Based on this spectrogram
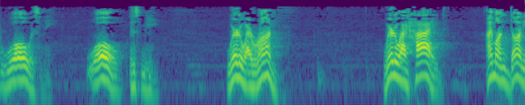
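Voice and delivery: slow grief swelling into a loud cry; anguished lament. Acted. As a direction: cry out Isaiah's despair from the pulpit. Isaiah's lament acted out.

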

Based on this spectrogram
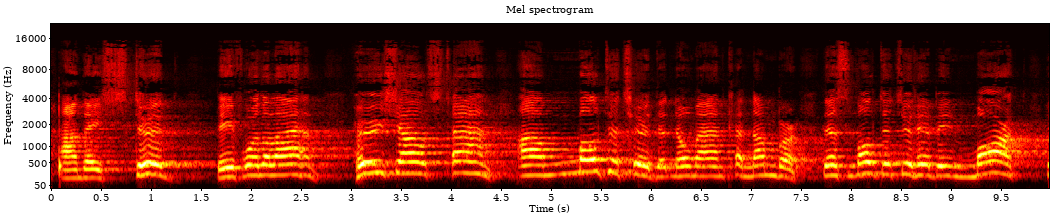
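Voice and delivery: loud, high, slow preaching at full force; impassioned preaching. Acted. Preacher answering who shall be able to stand, impassioned. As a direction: ring out each key word to the congregation.

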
